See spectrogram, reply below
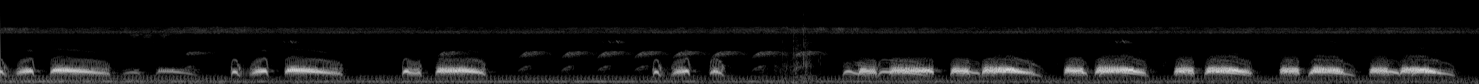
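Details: Wild spotted dove in the rainy season, cooing while being lured with a decoy, a caller in cold weather typically being the local dominant male; repeated mellow hollow coos in short phrases, some faint higher notes midway, steady low hum.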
